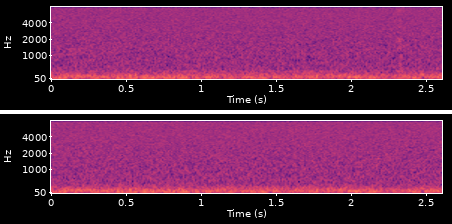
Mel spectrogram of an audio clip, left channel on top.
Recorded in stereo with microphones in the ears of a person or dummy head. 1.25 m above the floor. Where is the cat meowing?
No cat meowing in this recording.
